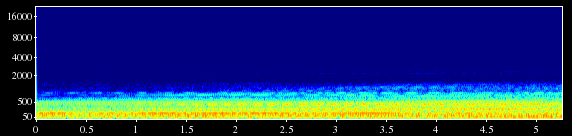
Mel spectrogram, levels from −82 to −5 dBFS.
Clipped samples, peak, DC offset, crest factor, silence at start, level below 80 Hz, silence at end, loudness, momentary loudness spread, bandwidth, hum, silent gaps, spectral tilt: under 0.1%; -16 dBFS; under 0.1%; 12 dB; 0 s; -36 dBFS; 0 s; -29 LUFS; 3 LU; 1.6 kHz; none; none; -15.5 dB/octave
